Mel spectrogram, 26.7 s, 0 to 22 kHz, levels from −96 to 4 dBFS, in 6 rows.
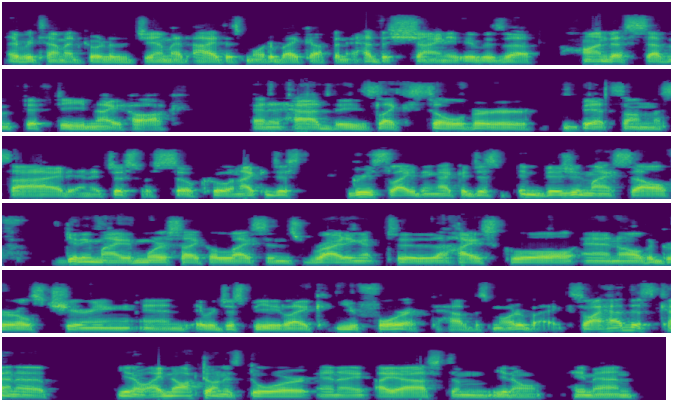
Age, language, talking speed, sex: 30-49, English, 220 wpm, male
